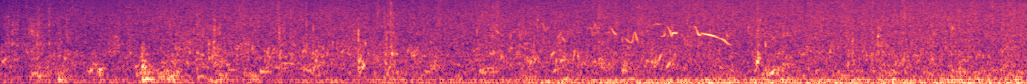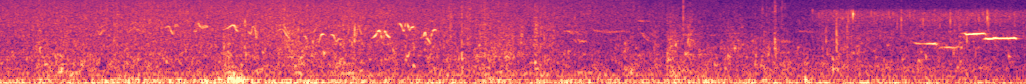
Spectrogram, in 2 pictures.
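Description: Running water trickling and splashing over stream rocks, a steady rush, with a few faint high chirps in it.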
